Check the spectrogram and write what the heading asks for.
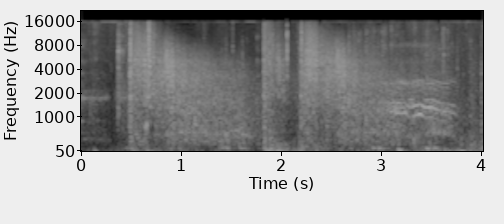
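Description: Massed musket fire of a battle: a continuous crackle of shots, with a few louder single reports standing out.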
